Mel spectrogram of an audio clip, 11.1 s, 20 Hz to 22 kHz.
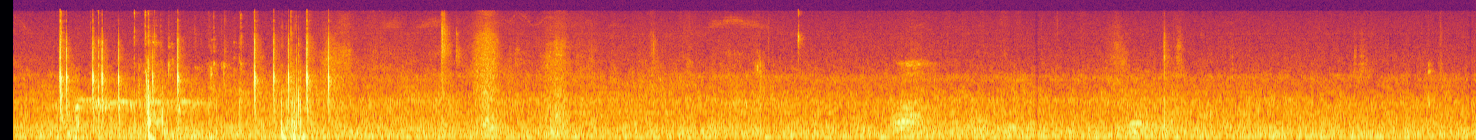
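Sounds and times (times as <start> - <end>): fingers tapping on smartphone: 0.4 - 2.6.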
